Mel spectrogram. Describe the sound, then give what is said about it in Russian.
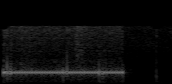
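A telephone ringing tone plays while the call is transferred to a secretary: one steady, single-pitched electronic tone lasting just over a second, then silence broken by one faint click. “Вызов переводится на секретаря.”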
